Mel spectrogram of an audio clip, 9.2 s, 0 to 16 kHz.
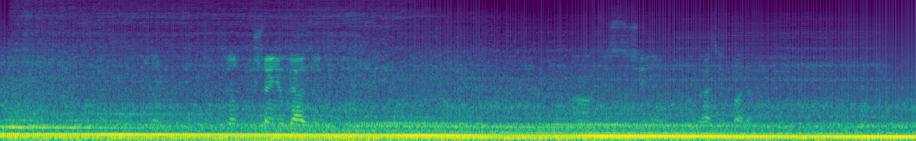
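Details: Audi A4 1.8T with Multitronic transmission, low steady whine drifting up and down in pitch with road speed; drivetrain whine, source unconfirmed.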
